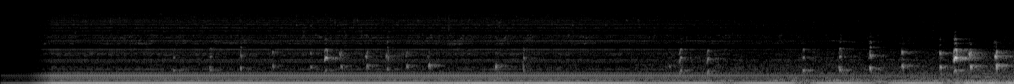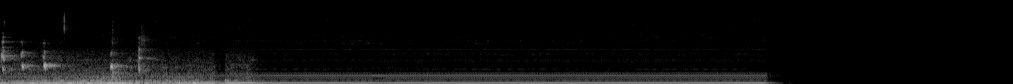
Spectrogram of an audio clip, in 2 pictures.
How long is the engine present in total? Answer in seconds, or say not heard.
18 s.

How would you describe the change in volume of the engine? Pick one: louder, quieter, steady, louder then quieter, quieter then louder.
quieter.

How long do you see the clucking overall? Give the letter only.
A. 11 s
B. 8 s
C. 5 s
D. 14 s
A.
